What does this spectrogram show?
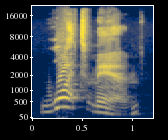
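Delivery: what punched high before man; stress on what. Shown as a demonstration. Teacher testing an odd emphasis, stress on what. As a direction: hit the word what hard. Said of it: "Would you wanna emphasize".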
